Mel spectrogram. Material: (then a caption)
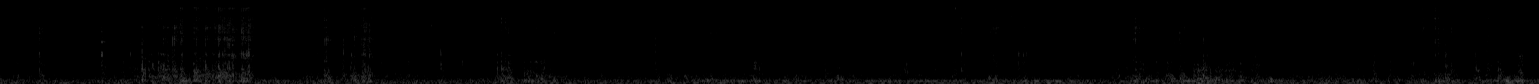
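Plastic. A pink plastic sequin fabric pouch is held in both hands while long nails scratch and tap across the sequins. The result is a quiet, steady stream of dry, crinkly scratching with bright, sparkly rustles and soft clicking taps, swelling in brief louder bursts throughout.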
